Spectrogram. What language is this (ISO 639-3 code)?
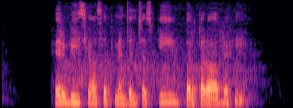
urd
